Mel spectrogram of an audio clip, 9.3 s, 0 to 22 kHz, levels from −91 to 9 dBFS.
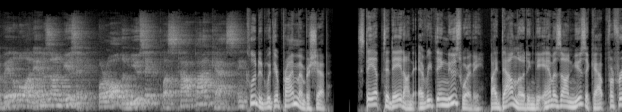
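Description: From the start of the clip until 3.71 s, just before "with your", the speech sounds roomy and hollow, thin in the bass, about 10 dB quieter, with room noise sitting roughly 30 dB below the speech. This is a switch to a distant microphone, likely caused by the close microphone's signal dropping out so that a pickup further from the talker carries the sound. At 3.71 s the close, fuller sound returns abruptly.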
